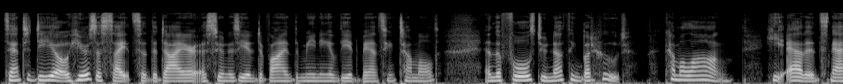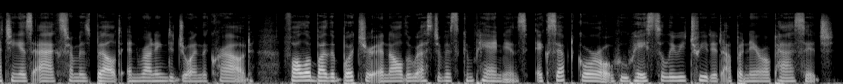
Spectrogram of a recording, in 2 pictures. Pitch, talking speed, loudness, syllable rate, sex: 165 Hz, 220 wpm, -20 LUFS, 5.8 syllables/s, female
